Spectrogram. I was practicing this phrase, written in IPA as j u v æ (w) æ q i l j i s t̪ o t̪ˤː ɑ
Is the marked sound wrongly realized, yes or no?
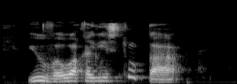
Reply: no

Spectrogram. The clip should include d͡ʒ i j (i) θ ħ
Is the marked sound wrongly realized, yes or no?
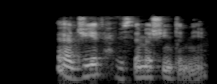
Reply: yes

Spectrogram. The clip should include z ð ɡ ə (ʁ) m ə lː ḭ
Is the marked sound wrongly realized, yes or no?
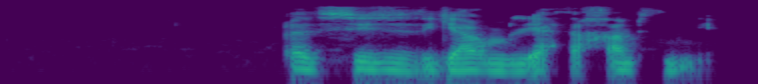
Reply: no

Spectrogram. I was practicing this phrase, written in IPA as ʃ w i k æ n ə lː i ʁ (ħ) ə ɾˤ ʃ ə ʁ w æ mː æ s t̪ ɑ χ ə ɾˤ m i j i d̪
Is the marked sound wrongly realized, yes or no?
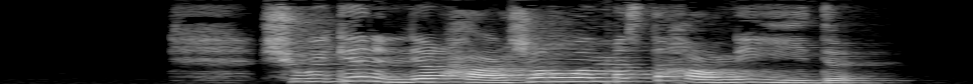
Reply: no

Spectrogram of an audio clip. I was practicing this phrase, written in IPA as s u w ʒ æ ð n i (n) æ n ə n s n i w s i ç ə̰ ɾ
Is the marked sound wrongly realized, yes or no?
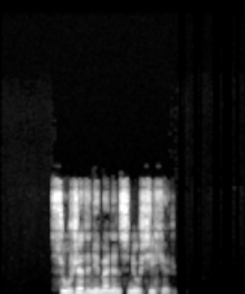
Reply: yes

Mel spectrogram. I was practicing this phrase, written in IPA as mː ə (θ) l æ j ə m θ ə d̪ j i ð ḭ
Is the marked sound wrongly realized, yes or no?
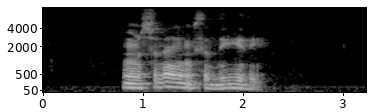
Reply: yes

